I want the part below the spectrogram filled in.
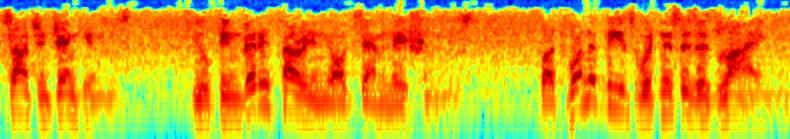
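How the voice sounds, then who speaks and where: An actor in a 1940s radio drama playing an assured, incisive detective with precise English diction and an authoritative manner. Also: male voice, mid-range voice, huge pitch swings, brisk. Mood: probing. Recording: muffled, noisy 1940s radio recording.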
